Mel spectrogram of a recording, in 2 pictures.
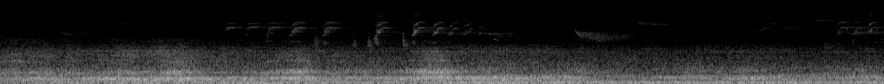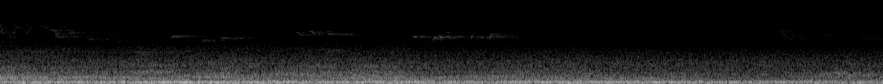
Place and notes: Campolide, Portugal - Pedreira da Serafina
Recorded at an old quarry. Serafina.Lisbon.
Lisboa, Portugal, 5 November 2014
